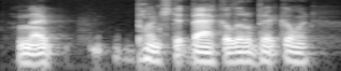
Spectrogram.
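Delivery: ordinary talk, nothing marked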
